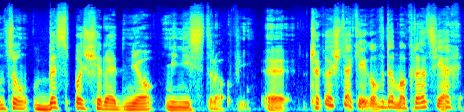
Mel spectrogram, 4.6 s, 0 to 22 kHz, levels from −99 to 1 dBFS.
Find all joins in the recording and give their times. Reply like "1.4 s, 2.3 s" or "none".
2.6 s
